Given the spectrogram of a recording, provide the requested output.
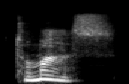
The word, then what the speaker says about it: Tomas: Thomas with no H, because, yes, my name comes from Spanish, so it's pronounced Tomas.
